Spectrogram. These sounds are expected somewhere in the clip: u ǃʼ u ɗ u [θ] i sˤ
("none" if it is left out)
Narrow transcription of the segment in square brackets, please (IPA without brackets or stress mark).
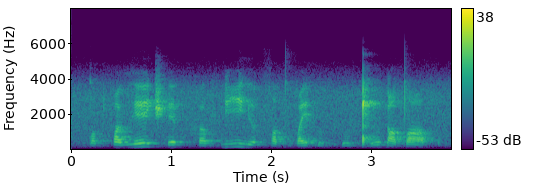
tˤ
